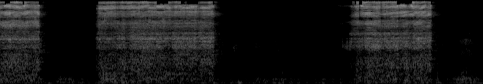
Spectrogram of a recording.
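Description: Three long bursts of aerosol cleaner hiss into an Infiniti mass airflow sensor, each lasting about a second or more, separated by short silences, loud and close.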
